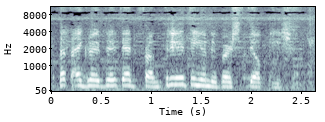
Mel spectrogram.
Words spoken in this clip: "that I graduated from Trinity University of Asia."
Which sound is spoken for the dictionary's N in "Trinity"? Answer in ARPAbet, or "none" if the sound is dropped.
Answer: none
